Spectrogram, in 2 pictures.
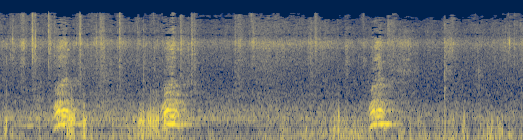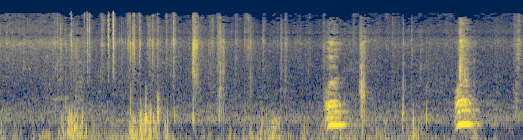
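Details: Alaskan Malamute playing a tug-of-war game, giving short tonal grumbling vocal bursts about five times across ten seconds, mixed with rustling, tugging thuds and scuffling noises.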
